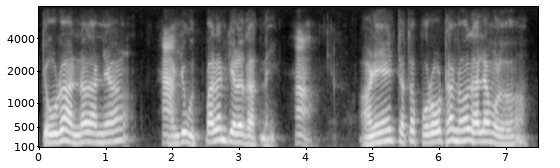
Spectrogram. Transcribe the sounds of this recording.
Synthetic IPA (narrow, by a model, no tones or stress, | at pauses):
t̪ewɽ̤əːnːəd͡zʱanja | ɦm̤əɳd͡zeut̪̚pad̪ənkelət̪at̪na̰ɦi | hã | a̰ɽ̃it̪jat͡sapɔɾoʈʰanəd͡zʱaljamuɭə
